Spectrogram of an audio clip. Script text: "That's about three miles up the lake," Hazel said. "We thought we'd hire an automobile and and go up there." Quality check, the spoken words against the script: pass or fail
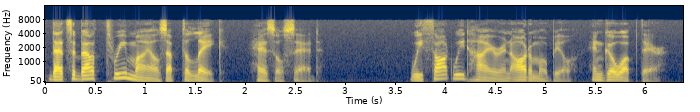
fail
